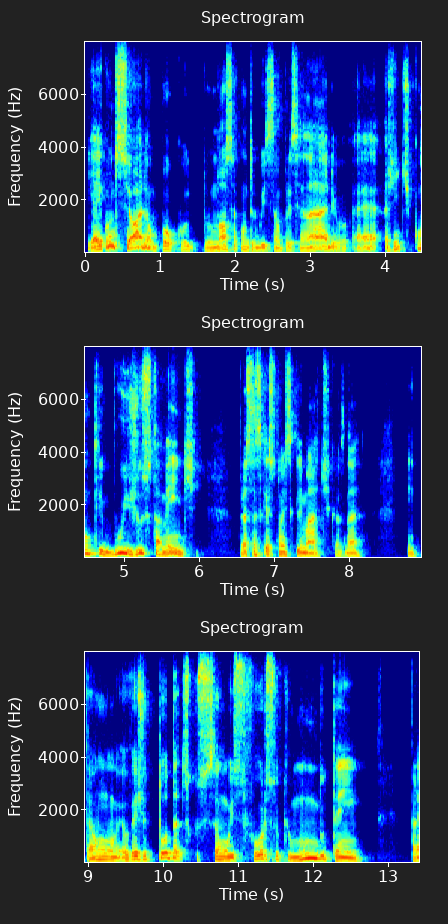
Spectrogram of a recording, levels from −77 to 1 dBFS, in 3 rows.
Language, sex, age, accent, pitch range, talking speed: Portuguese, male, 50-69, Brazilian, 95-125 Hz, 160 wpm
